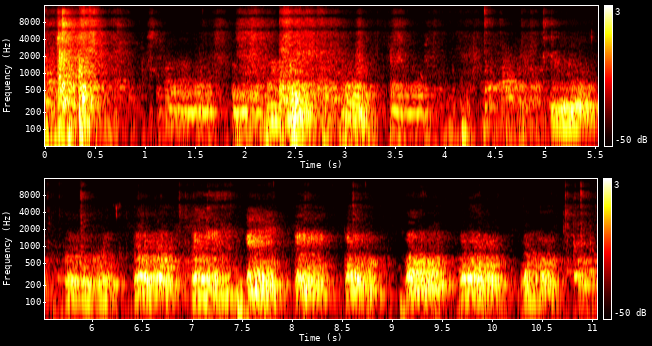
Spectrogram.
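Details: Six-week-old English Springer Spaniel puppies from one litter make low, throaty growls and whiny grumbles in repeated short bursts, roughly one every half second to second, overlapping with scuffling sounds.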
